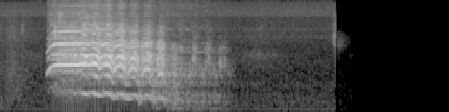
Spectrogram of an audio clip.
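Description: A horse whinnying: one high, quavering call that falls in pitch over about two seconds, then the sound cuts off abruptly.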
